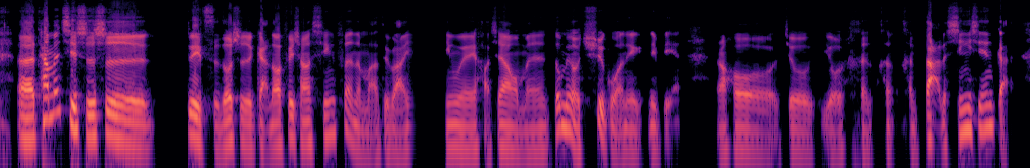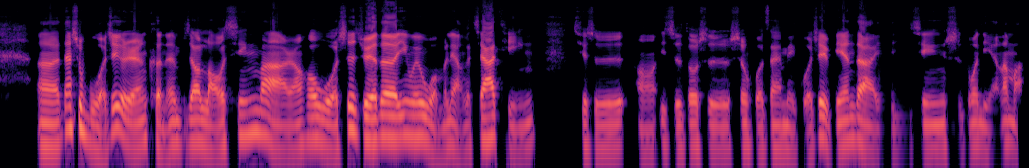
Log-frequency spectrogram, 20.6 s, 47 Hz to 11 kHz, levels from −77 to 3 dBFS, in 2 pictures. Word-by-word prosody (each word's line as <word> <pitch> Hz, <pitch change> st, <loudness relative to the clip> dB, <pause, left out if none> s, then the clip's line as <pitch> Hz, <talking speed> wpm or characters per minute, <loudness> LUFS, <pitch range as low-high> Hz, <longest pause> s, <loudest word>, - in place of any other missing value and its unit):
呃， 120 Hz, 0 st, +6 dB
他 230 Hz, -, +5 dB
们 280 Hz, -, +2 dB
其 195 Hz, -12 st, +4 dB
实 130 Hz, -5 st, +3 dB
是 115 Hz, -8 st, +5 dB, 0.3 s
对 -, -, +5 dB
此 -, -, -9 dB
都 -, -, +3 dB
是 105 Hz, -3 st, 0 dB
感 -, -, -1 dB
到 100 Hz, +1 st, +2 dB
非 130 Hz, -, 0 dB
常 105 Hz, -3 st, -1 dB
兴 130 Hz, +5 st, -6 dB
奋 140 Hz, -, -5 dB
的 95 Hz, -, -5 dB
嘛， 75 Hz, -, -9 dB
对 -, -, -9 dB
吧， -, -, -3 dB, 0.4 s
因 95 Hz, 0 st, -5 dB
为 90 Hz, -1 st, -3 dB
好 -, -, -9 dB
像 95 Hz, -2 st, -1 dB
我 85 Hz, -, -5 dB
们 85 Hz, +2 st, -9 dB
都 165 Hz, -, -2 dB
没 175 Hz, -, 0 dB
有 -, -, 0 dB
去 85 Hz, -, -3 dB
过 -, -, -6 dB
那 85 Hz, -, -6 dB, 0.2 s
那 -, -, -6 dB
边， -, -, -14 dB, 0.3 s
然 85 Hz, -, -4 dB
后 85 Hz, -3 st, -4 dB
就 80 Hz, -3 st, -7 dB
有 -, -, -9 dB
很 -, -, -12 dB
很 -, -, -13 dB
很 -, -, -14 dB
大 -, -, +4 dB
的 -, -, -9 dB
新 160 Hz, +2 st, -2 dB
鲜 175 Hz, +2 st, -3 dB
感。 -, -, -4 dB, 0.6 s
嗯， 100 Hz, 0 st, +3 dB
但 175 Hz, -, +5 dB
是 175 Hz, -, +3 dB
我 145 Hz, -, -1 dB
这 170 Hz, +2 st, +4 dB
个 -, -, +5 dB
人 100 Hz, +4 st, +3 dB
可 -, -, 0 dB
能 105 Hz, +1 st, -2 dB
比 105 Hz, -, -20 dB
较 115 Hz, -1 st, +4 dB
劳 100 Hz, -3 st, +1 dB
心 135 Hz, +7 st, -4 dB
吧， 140 Hz, -10 st, +4 dB
然 95 Hz, +2 st, -1 dB
后 120 Hz, +1 st, +2 dB
我 100 Hz, -5 st, +1 dB
是 170 Hz, -, +3 dB
觉 125 Hz, -4 st, +7 dB
得 130 Hz, -1 st, +8 dB
因 135 Hz, +1 st, +1 dB
为 130 Hz, -, +2 dB
我 130 Hz, -, +1 dB
们 95 Hz, -, -9 dB
两 100 Hz, -6 st, -2 dB
个 95 Hz, -, -8 dB
家 120 Hz, +4 st, +5 dB
庭 95 Hz, -5 st, -10 dB, 0.4 s
其 100 Hz, -, -7 dB
实， 95 Hz, 0 st, -4 dB
嗯， 85 Hz, 0 st, -7 dB
一 105 Hz, -, -9 dB
直 95 Hz, -2 st, -6 dB
都 100 Hz, +2 st, -1 dB
是 90 Hz, -2 st, -5 dB
生 100 Hz, -, -4 dB
活 90 Hz, -2 st, -6 dB
在 95 Hz, +2 st, -4 dB
美 90 Hz, -3 st, -7 dB
国 -, -, -8 dB
这 -, -, +3 dB
边 110 Hz, +3 st, +1 dB
的， 95 Hz, -7 st, +3 dB
已 85 Hz, 0 st, -18 dB
经 95 Hz, +2 st, -5 dB
10 85 Hz, -, -11 dB
多 100 Hz, +4 st, -4 dB
年 90 Hz, -3 st, -8 dB
了 -, -, -2 dB
嘛。 -, -, -5 dB
100 Hz, 275 characters per minute, -25 LUFS, 90-125 Hz, 0.6 s, 得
